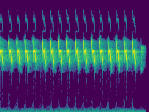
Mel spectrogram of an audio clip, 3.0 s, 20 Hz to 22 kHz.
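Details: Prinia (prenjak) song, a masteran training recording: a steady string of high, slurred chirps falling in pitch, repeated about every 0.16 seconds for three seconds. The background is clean.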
